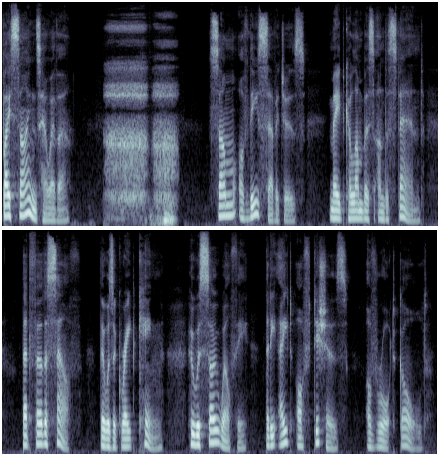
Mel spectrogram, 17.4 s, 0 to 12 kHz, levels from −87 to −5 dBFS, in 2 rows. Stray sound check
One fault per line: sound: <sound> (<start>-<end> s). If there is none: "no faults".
sound: breath (2.0-3.6 s)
